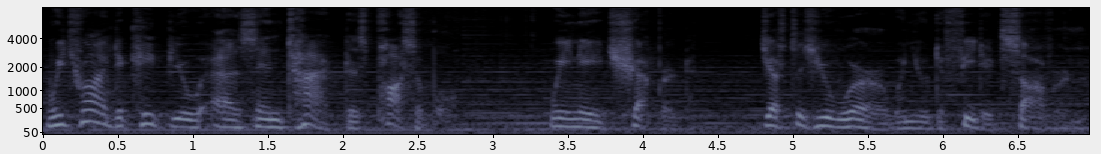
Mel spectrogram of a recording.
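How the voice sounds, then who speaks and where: Male actor as calculating shadowy sci-fi leader: composed, measured authority, persuasive, score playing underneath. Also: medium pitch, lively intonation, natural voice. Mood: controlled. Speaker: video game character. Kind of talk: video game voice acting. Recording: loud background music. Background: game music.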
